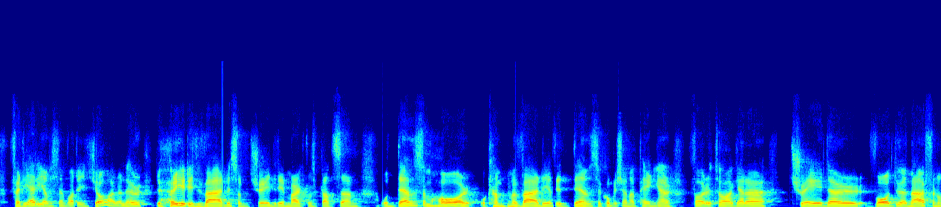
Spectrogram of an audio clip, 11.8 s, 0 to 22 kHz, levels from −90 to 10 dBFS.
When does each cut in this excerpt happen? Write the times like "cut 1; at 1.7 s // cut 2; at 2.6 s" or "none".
cut 1; at 6.3 s // cut 2; at 6.9 s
